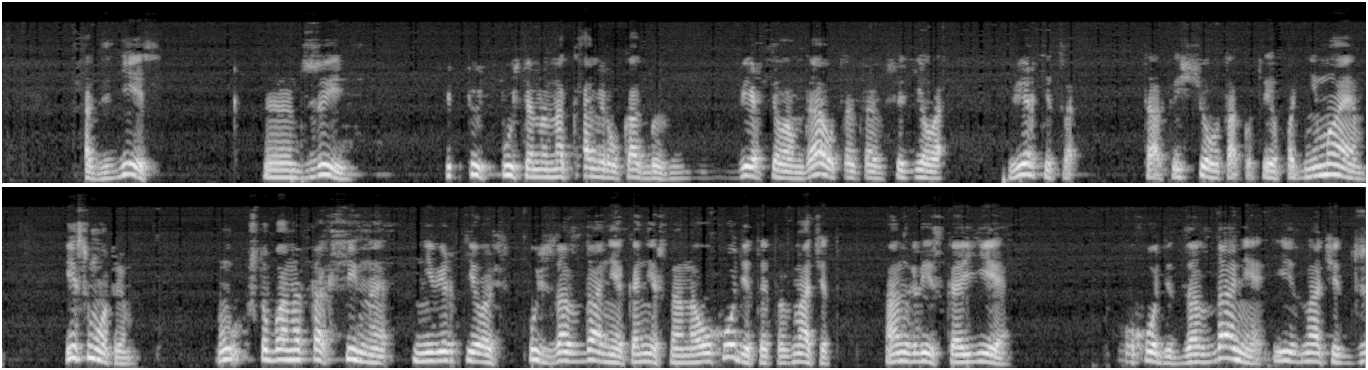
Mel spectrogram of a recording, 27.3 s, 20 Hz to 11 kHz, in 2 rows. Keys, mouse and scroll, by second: 0.2 click, 3.0 g, 8.2 click, 10.2 g, 12.4-15.2 middle drag, 18.4 middle click, 19.3 middle click, 20.6 middle click, 21.6 click, 22.3 middle click, 23.4 e, 25.0 middle click.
